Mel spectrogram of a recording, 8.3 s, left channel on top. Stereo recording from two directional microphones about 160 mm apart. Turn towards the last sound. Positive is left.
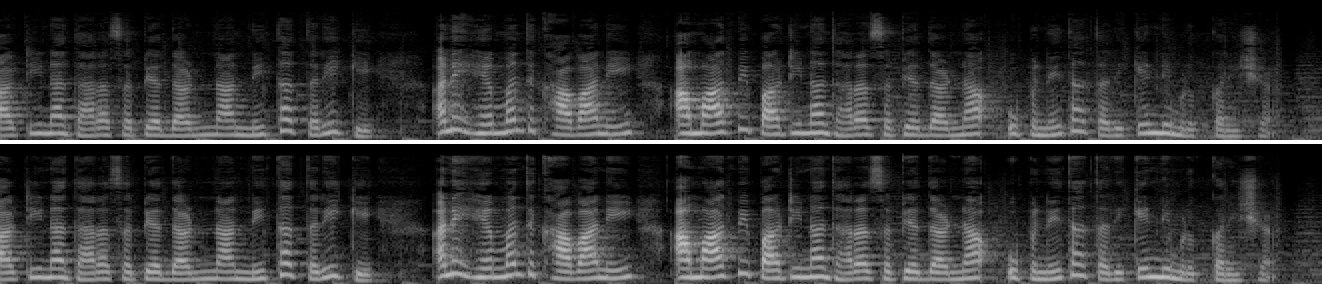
turn(degrees=-25)  # may be behind; listen again after turning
